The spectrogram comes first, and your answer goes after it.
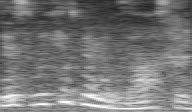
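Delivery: very quiet half-whisper. Answering a question about their week: half-whispering. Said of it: "don't whisper now".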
